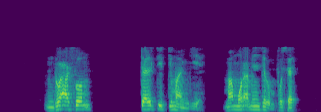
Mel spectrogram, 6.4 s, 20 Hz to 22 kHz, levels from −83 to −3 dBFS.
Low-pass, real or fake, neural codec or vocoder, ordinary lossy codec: 7.2 kHz; real; none; AAC, 16 kbps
